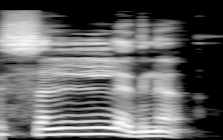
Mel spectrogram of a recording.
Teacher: अनुस्वराच्या समोर ल आलाय म्हणून अनुनासिक ल टाकायचंय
